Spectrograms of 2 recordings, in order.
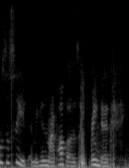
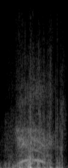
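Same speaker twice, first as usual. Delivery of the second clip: surprised gasp; 10 semitones higher than usual. Real, not acted. Spots hamster on camera.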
